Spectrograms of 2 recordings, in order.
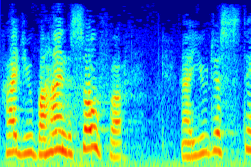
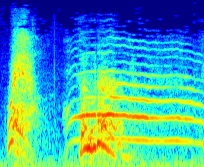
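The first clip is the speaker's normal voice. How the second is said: outraged; 9 semitones higher, much slower than usual. Acted. Outraged gasp at the threat.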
